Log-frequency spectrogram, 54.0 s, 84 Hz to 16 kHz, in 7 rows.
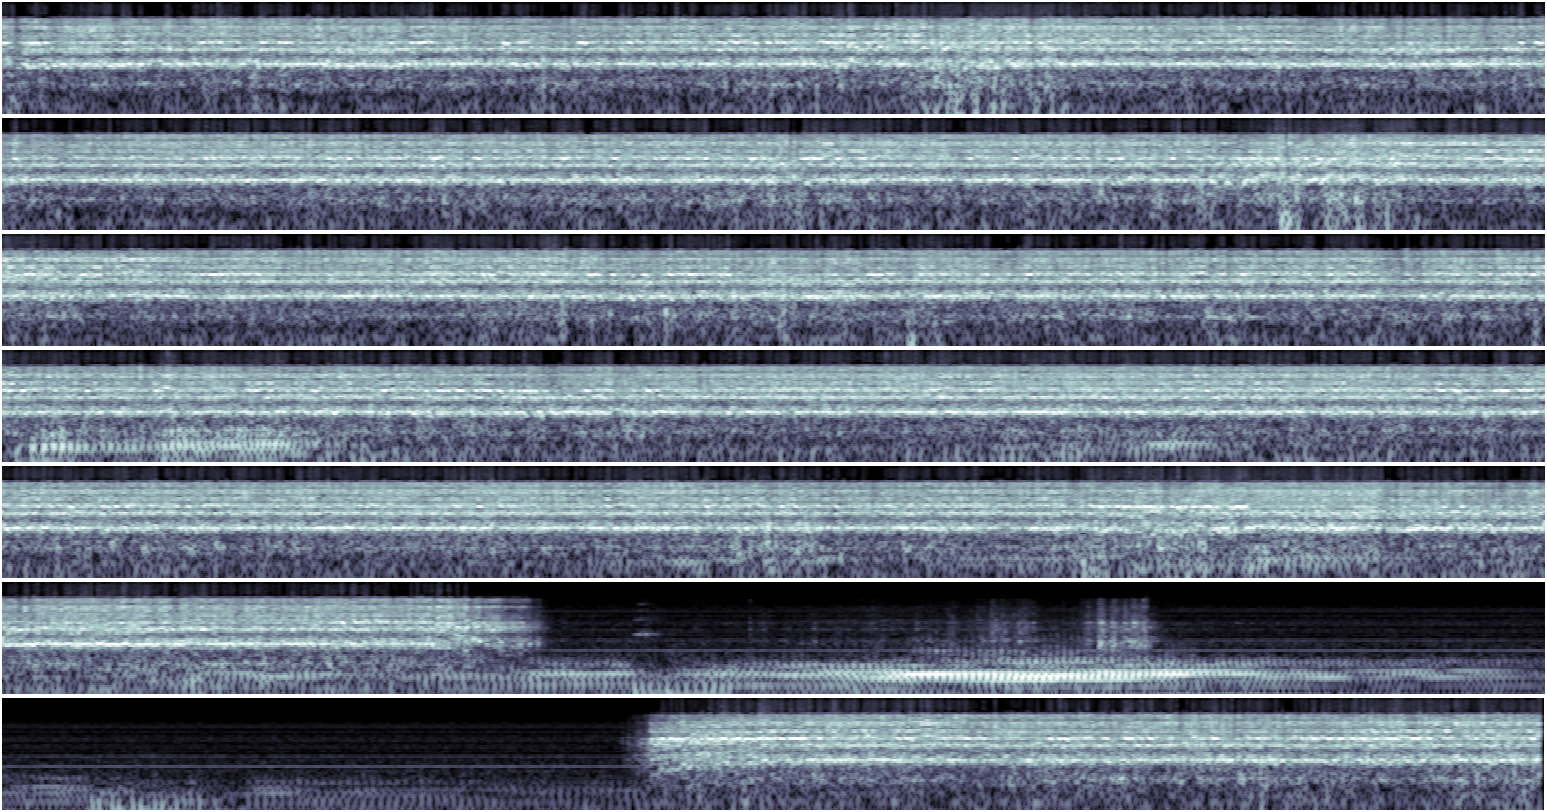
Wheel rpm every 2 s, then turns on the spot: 220, 230, 240, 220, 230, 230, 240, 240, 230, 230, 230, 230, 230, 230, 230, 230, 230, 230, 220, 210, 130, 10, 10, 0, 10, 200, 220.
none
